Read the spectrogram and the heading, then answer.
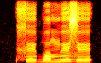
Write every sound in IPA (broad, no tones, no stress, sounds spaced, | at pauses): x ø b ɔ m ø z ø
